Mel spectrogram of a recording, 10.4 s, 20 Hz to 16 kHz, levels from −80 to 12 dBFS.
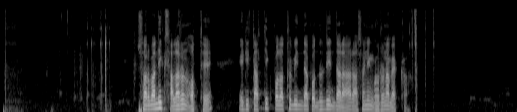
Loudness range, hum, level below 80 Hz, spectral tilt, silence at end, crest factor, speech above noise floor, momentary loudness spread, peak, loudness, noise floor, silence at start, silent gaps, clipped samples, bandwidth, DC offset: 5 LU; none; -58 dBFS; -6.5 dB/octave; 2 s; 24 dB; 54 dB; 16 LU; -4 dBFS; -25 LUFS; -78 dBFS; 2.1 s; none; under 0.1%; 11.5 kHz; under 0.1%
